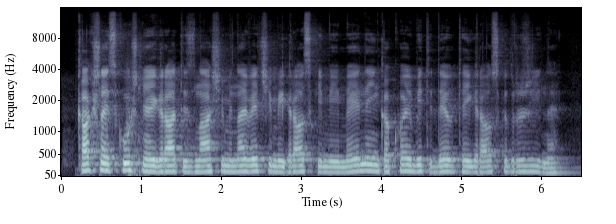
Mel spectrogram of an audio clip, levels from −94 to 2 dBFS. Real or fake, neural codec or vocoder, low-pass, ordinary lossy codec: real; none; 14.4 kHz; none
